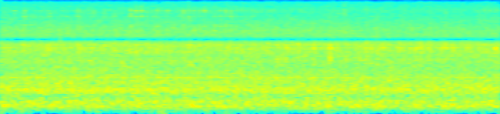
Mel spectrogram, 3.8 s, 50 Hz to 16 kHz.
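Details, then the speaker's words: Haier ESA410J-RGB 10,000 BTU window air conditioner, evaporator-side airflow test with the fan on low at about 1,500 RPM: a steady, even rush of air over a soft low hum with no rattles, scraping or surging. It is running normally. "Going to go ahead and put it down to low. Pushing out just about 1500 RPM."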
